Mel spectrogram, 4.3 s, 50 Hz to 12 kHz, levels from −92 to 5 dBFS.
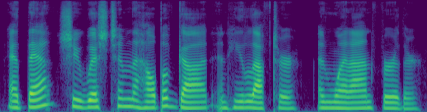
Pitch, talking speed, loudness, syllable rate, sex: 190 Hz, 240 wpm, -19 LUFS, 4.7 syllables/s, female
